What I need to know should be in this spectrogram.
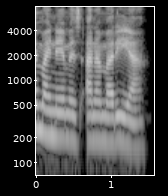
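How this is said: The name is said with a Spanish pronunciation. "Which is English and then Spanish and then English"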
